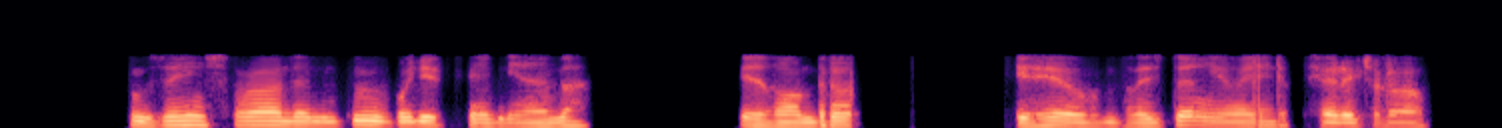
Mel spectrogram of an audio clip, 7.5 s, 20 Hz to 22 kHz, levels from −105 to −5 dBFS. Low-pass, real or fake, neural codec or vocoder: 3.6 kHz; fake; codec, 16 kHz, 1 kbps, X-Codec, HuBERT features, trained on general audio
